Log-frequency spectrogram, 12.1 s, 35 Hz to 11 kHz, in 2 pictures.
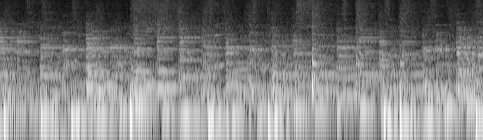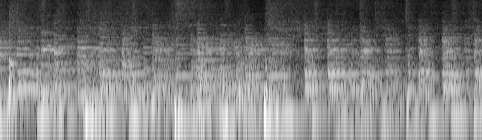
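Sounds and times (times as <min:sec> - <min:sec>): piano chords: 0:00.0 - 0:12.0
plucked double bass: 0:00.0 - 0:12.0.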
